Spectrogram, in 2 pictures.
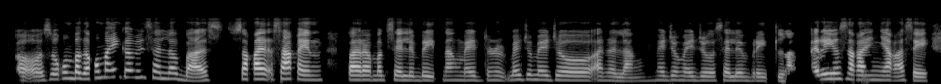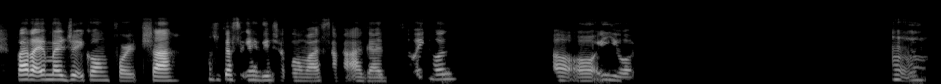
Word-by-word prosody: Oo. 185 0 -2
So, 240 +2 -4
kumbaga 285 -2 +2
kumain 335 +3 +1
kami 330 -1 -1
sa 310 -2 -3
labas, 210 -9 +1
saka 250 -1 +6
sa 260 -1 +7
akin 215 -3 +4 0.3
para 210 0 +5
mag-celebrate 200 -2 -2
ng 200 0 -3
medyo 195 0 -4 0.2
medyo-medyo 210 -3 -2
ano 185 -1 -4
lang, 160 0 -6
medyo-medyo 190 -2 -6
celebrate 180 -2 -5
lang. 150 -2 -4
Pero 210 +2 +4
yung 260 +1 +4
sa 240 -2 +2
kanya 210 -2 +2
kasi, 185 -2 0 0.3
para 225 -1 +9
i - - +2
medyo 220 -1 +2
i-comfort 195 -5 -3
siya, 180 -2 +6 0.4
eh 215 - -17
kasi 225 -2 -2
nga 205 0 -3
hindi 195 0 -5
siya - - -13
pumasa 165 -1 -5
kaagad. 160 -2 -4 0.2
So, - - -30
ayun. 235 -3 -5 1.1
Oo, 180 -3 -4 0.2
iyon. 195 -6 -8 2.6
Mm. 195 -4 -12
200 Hz, 135 wpm, -24 LUFS, 185-225 Hz, 2.6 s, para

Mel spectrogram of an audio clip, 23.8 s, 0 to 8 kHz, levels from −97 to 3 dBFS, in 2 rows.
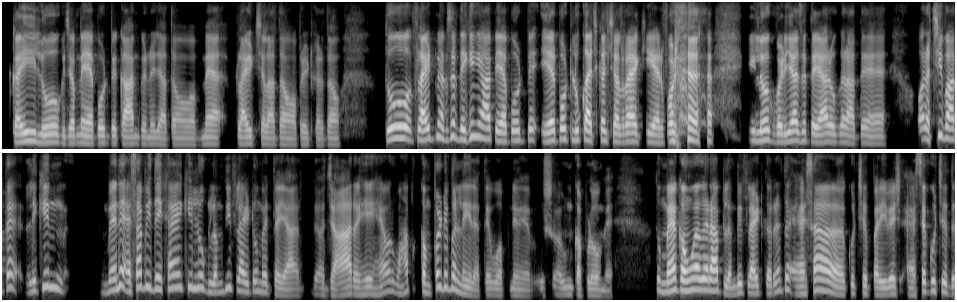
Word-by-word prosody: कई 175 +3 +3
लोग 155 -1 -1
जब 145 0 -1
मैं 150 - 0
एयरपोर्ट 140 +1 0
पे 145 - -3
काम 130 0 0
करने 130 -1 -9
जाता 120 -1 -7
हूँ, 120 -1 -9
मैं 130 -1 0 0.2
फ्लाइट 135 0 -1
चलाता 120 -1 -5
हूँ, 120 - -5
ऑपरेट 120 +1 -11
करता 115 +1 -10
हूँ। 120 - -8 0.6
तो 230 +1 +5
फ्लाइट 210 +3 +5
में 260 - 0
अक्सर 270 +6 -2
देखेंगे 255 +6 +1
आप 220 -3 +3
एयरपोर्ट 180 +1 +2
पे, 205 0 -3
एयरपोर्ट 195 +4 +3
लुक 190 +1 -1
आजकल 195 +1 +5
चल 165 - +5
रहा 175 +2 +6
है 175 - +7
कि 170 - -4
एयरपोर्ट 160 +4 +4 0.9
कि 190 - -2
लोग 190 0 +3
बढ़िया 175 +3 +5
से 185 0 -5
तैयार 160 0 +4
होकर 160 -1 -2
आते 145 +2 -3
हैं 140 0 -5 0.4
और 220 - 0
अच्छी 290 +8 +1
बात 220 0 +4
है 270 - -3 0.2
लेकिन 265 +2 -4 0.6
मैंने 215 +1 +1
ऐसा 270 +8 0
भी 285 0 -5
देखा 240 0 -3
है 270 +1 -1
कि 275 - -8
लोग 255 -5 -7
लंबी 180 +8 -7
फ्लाइटों 200 -5 -5
में 180 -2 -8
तैयार 120 -1 -6 0.3
जा 130 +3 0
रहे 140 +1 -6
हैं 140 +4 -10
और 200 +2 -9
वहाँ 190 - -9
पर - - -34
कंफर्टेबल 255 - -4
नहीं 145 -3 -4
रहते 130 +1 -11
वो 125 -1 -10
अपने 120 -1 -13
उस 130 +4 -14
उन 140 +2 -13
कपड़ों 120 -1 -6
में। 105 -1 -15 0.6
तो 215 - -6
मैं 195 +4 +6
कहूँगा 215 +1 +5
अगर 220 -1 +3
आप 205 -4 +3
लंबी 140 +4 -5
फ्लाइट 160 -2 -1
कर 155 - -7
रहे 190 - -6
हैं 210 - -15
तो 235 - -4 0.2
ऐसा 200 -3 +2
कुछ 165 0 -11
परिवेश, 140 +2 -3
ऐसा 130 +9 -3
कुछ 195 0 -6
175 Hz, 220 wpm, -24 LUFS, 135-210 Hz, 0.9 s, है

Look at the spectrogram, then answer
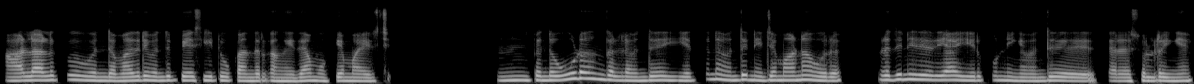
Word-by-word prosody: ஆளாளுக்கு 195 +4 +1
உ - - 0
இந்த 175 0 +1
மாதிரி 180 +3 +2
வந்து 180 +1 0
பேசிட்டு 185 0 -1
உட்காந்துருக்காங்க. 165 -1 -1
இதான் 175 +2 +1
முக்கியமாயிருச்சு. 160 -1 -2 1.1
ம். 195 +1 0
இப்ப 190 +2 -4
இந்த 195 +1 +2
ஊடகங்கள்ல 245 -9 +1
வந்து, 180 +2 +1 0.3
எத்தனை 240 +7 -5
வந்து 200 +2 +1
நிஜமான 195 +2 +1 0.2
ஒரு 175 -1 +1 0.4
பிரதிநிதியா 210 -1 +2 0.2
இருக்கும்ன்னு 190 +1 -3
நீங்க 170 -1 0
வந்து 165 +3 0 0.5
பிறகு 160 -2 -2
சொல்றீங்க? 165 -1 +1
185 Hz, 120 wpm, -23 LUFS, 170-195 Hz, 1.1 s, மாதிரி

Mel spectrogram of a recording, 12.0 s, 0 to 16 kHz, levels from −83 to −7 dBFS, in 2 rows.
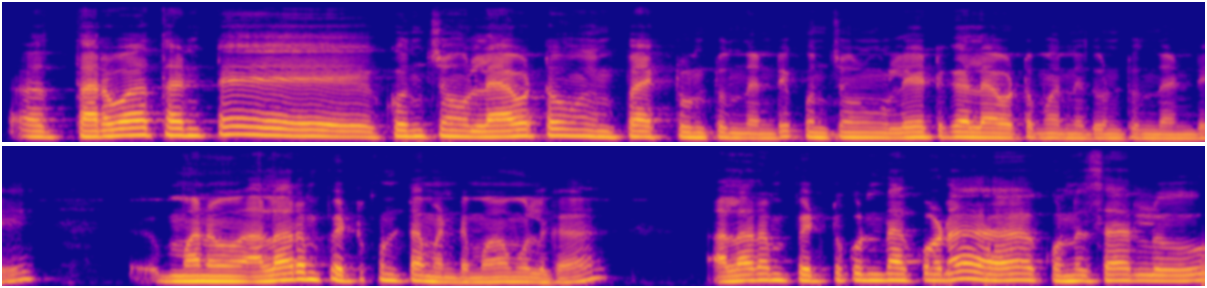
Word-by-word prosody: ఆహ్, 145 -2 -1
తర్వాతంటే, 185 +4 +3 0.8
కొంచెం 160 +1 +1 0.2
లేవటం 170 +4 +2 0.2
ఇంపాక్ట్ 145 0 -2
ఉంటుందండి 120 -1 -3
కొంచెం 130 0 -1 0.2
లేట్‌గా 135 +1 0
లేవటం 120 -1 -3
అనేది 115 0 -6
ఉంటుందండి. 105 +1 -6 0.9
మనం 135 -1 +5 0.2
అలారం 170 +6 +4
పెట్టుకుంటామండి 135 -6 -2
మామూలుగా 115 -1 -3 0.7
అలారం 160 +3 +2
పెట్టుకున్నా 160 +2 0
కూడా 170 +5 +1 0.4
కొన్నిసార్లు, 145 +1 -1
145 Hz, 95 wpm, -22 LUFS, 125-160 Hz, 0.9 s, మనం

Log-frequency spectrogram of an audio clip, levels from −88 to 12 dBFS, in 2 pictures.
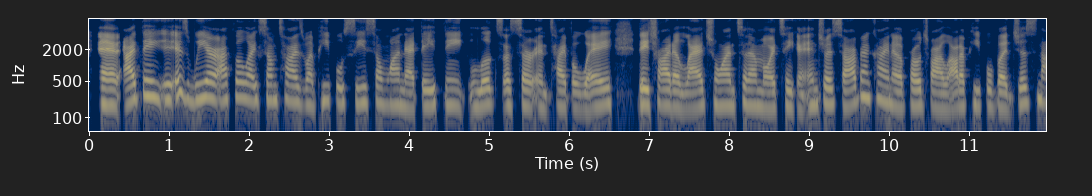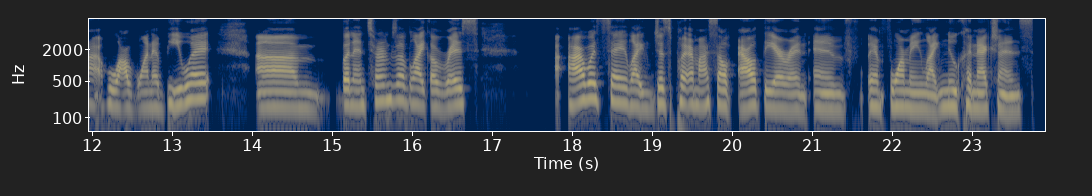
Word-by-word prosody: And 175 -2 +8
I 205 - +7
think 250 -1 +1
it 220 +1 -1
it's 275 -6 -2
weird 225 +2 +2
I 210 0 +2
feel 245 -1 -2
like 215 -2 -1
sometimes 215 -2 -3
when 175 -2 -5
people 200 0 -7
see 190 0 -6
someone 180 -2 -4
that 150 -1 0
they 170 0 -2
think 175 -3 -4
looks 170 +4 -2
a 175 +1 -1
certain 165 -3 -2
type 165 0 -3
of 155 -1 -3
way, 165 +5 +2 0.3
they 180 0 +7
try 175 -1 0
to 165 -1 +2
latch 155 +4 +1
on 170 0 -1
to 195 - -4
them 170 -2 -3
or 155 0 +1
take 160 0 -5
a 150 - 0
interest. 180 +2 -2
So 165 - -1
I've 180 +4 +1
been 250 -1 -1
kinda 200 -8 -2
approached 170 +2 -2
by 160 -2 +1
a 150 - 0
lotta 155 +3 +1
people, 170 -1 -9
but 155 -3 +1
just 190 +4 -4
not 185 -6 -2
who 170 -2 -1
I 160 - +3
wanna 160 +1 -4
be 170 +3 -3
with. 230 +4 +3 0.6
Um, 155 - +2 0.2
but 180 -1 +3
in 170 0 -2
terms 210 +4 -2
of, 215 -2 -1
like, 180 -3 +2
a 165 0 +1
risk, 175 +4 0 0.9
I - - -3
I 180 +3 +8
would 230 -1 +3
say 200 -4 +1
like 160 -4 0
just 185 -3 -2
putting 185 -3 +2
myself 170 0 0
out 165 +3 +5
there 155 -2 +1
and 145 -2 -3
and, 150 -2 -2
f - - -17
and 165 -1 -2
forming, 165 -3 0
like, 140 -2 +2
new 165 +1 -1
connections. 150 -5 -1
170 Hz, 195 wpm, -24 LUFS, 160-190 Hz, 0.9 s, And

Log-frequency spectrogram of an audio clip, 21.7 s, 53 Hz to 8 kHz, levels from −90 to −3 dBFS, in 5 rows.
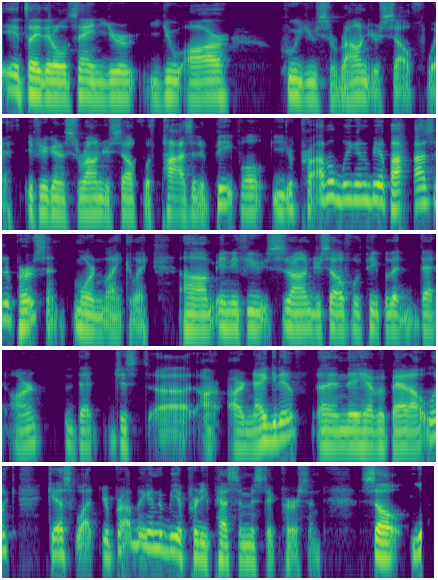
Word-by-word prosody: it's 145 - -1
like 130 -2 +8
that 120 0 +6
old 115 -2 +6
saying, 120 -3 +2
"You're 115 +1 +1
you 120 +2 -2
are 115 +2 +3 0.5
who 125 - +1
you 110 -1 -1
surround 115 +3 -2
yourself - - -5
with." - - -9
If 120 - -4
you're 120 -1 +2
gonna 110 -1 +1
surround 115 0 +2
yourself 110 0 -2
with - - -5
positive 110 -2 0
people, 125 -8 -2
you're 125 +2 -2
probably 210 -2 +2
gonna 210 0 +1
be 205 0 +4
a 195 - +5 0.3
positive 180 +1 +1
person 130 - -1
more 120 -4 +2
than 100 - -5
likely. - - -6 0.3
Um, 110 -1 +2
and 120 -1 0
if 120 +1 -2
you 125 -1 0
surround 120 -2 0
yourself 115 0 0
with 115 -2 -6
people 115 -2 -4
that - - -3
that 110 -1 -3
aren't, 115 +4 -3 0.4
that 110 0 -4 0.2
just, 115 -3 -8
uh, - - -3
are - - -5
are 105 - 0
negative 140 - +2 0.2
and 110 -1 +1
they 110 0 +5
have 110 -1 +1
a 110 - 0
bad 105 +1 +3
outlook, 165 - 0 0.4
guess 155 -1 +1
what? - - -2
You're 140 - -1
probably 120 0 -1
gonna 205 -2 +3
be 175 -1 +3
a - - +2
pretty 130 -3 +3
pessimistic 120 -2 -2
person. - - -7 0.4
So 450 -1 +7
y - - +4
120 Hz, 185 wpm, -23 LUFS, 110-135 Hz, 0.5 s, like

